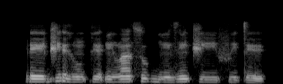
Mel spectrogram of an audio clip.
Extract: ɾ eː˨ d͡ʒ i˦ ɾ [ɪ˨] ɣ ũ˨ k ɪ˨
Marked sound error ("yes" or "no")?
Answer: no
